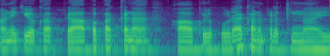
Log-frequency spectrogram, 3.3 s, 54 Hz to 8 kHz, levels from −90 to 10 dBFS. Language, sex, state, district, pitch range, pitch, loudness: Telugu, male, Andhra Pradesh, Krishna, 105-110 Hz, 105 Hz, -20 LUFS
